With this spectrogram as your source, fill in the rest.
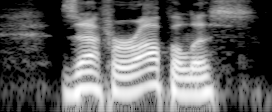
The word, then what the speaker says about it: Zafiropoulos: Zafiropoulos.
